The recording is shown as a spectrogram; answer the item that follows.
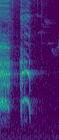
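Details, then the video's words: Part of a red junglefowl decoy's crow while luring wild junglefowl: a harsh burst cut off, then a short rasping phrase that drops at its close, followed by quiet. "Dib qaib qus tuaj niag txawv txawv ต่อไก่ป่า"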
